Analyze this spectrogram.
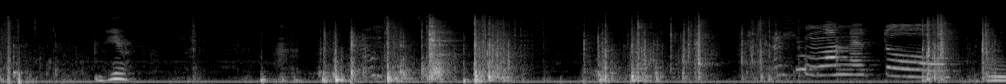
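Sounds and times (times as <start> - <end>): plastic toys clattering in box: 9.2 - 10.0.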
